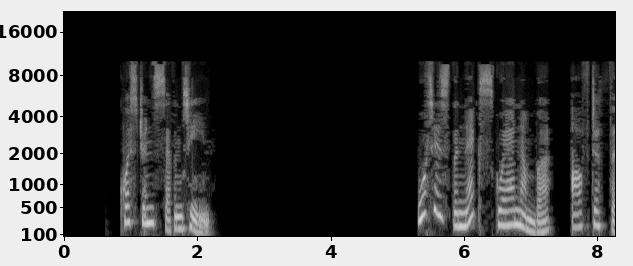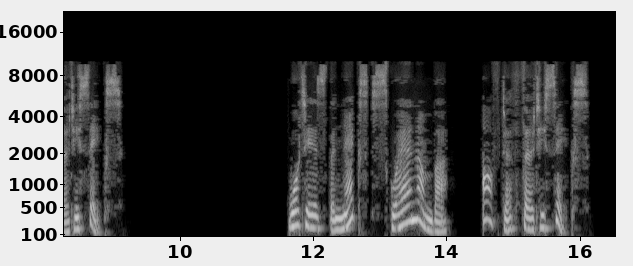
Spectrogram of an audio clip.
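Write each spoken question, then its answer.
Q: What is the next square number after 36?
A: 49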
